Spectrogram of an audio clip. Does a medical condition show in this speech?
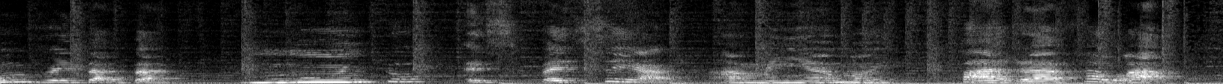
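Yes: cerebral palsy; lack of oxygen at birth.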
